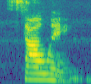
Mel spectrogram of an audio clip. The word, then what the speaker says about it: Samhain: I was like, first, it's pronounced Samhain.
